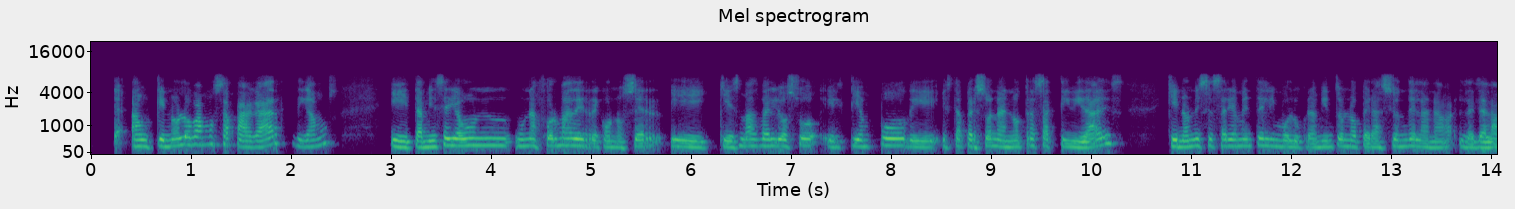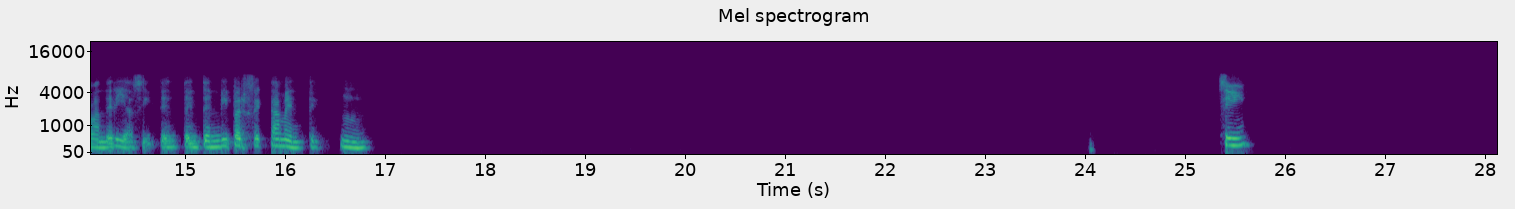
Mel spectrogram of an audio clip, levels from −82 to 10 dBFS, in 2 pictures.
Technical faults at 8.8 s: AMR wideband (HD Voice) codec

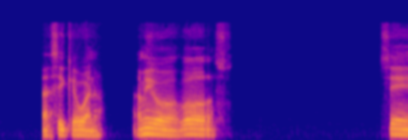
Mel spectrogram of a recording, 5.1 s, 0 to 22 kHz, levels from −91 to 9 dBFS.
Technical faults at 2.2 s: none

